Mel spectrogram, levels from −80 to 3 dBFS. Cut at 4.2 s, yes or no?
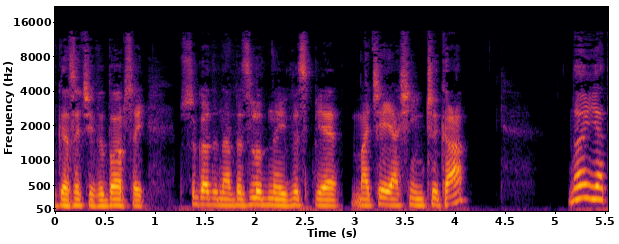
no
